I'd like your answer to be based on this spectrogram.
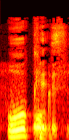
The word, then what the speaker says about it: AUKUS: AUKUS. I don't know if I've said that right. AUKUS? – AUKUS is the way it's being described, the acronym, yes.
